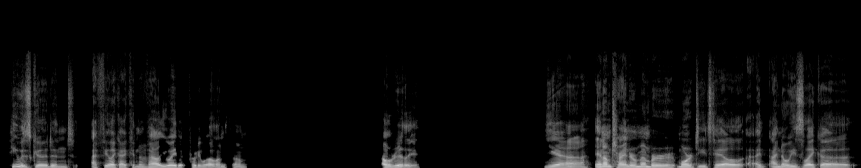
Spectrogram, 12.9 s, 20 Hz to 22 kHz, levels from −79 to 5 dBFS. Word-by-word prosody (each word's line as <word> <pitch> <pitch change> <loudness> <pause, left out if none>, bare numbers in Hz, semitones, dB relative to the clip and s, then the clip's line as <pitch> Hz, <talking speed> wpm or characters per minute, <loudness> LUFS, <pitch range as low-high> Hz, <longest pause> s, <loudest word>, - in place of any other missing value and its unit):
he 220 +1 -2
was - - 0
good, 105 0 0
and 100 -2 -5 0.3
I - - -3
feel - - -2
like - - +2
I 95 - +1
can 100 -2 -9
evaluate 125 +5 +2
it - - 0
pretty 140 0 -3
well 80 - 0
on 80 -1 -5
some 80 +1 -9 2.0
Oh, 170 -1 +5
really? 130 - 0 1.9
Yeah, 140 -10 0
and, 130 +2 +5
I'm 135 - +5
trying 165 +4 +2
to 130 - +3
remember 115 -3 +2
more 115 -2 +3
detail, 105 -1 0 0.2
I 110 -1 -5
I 115 0 -2
know 140 +4 +1
he's 140 -3 -3
like 130 -2 +1
a 100 -5 0
115 Hz, 145 wpm, -22 LUFS, 105-135 Hz, 2.0 s, Oh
